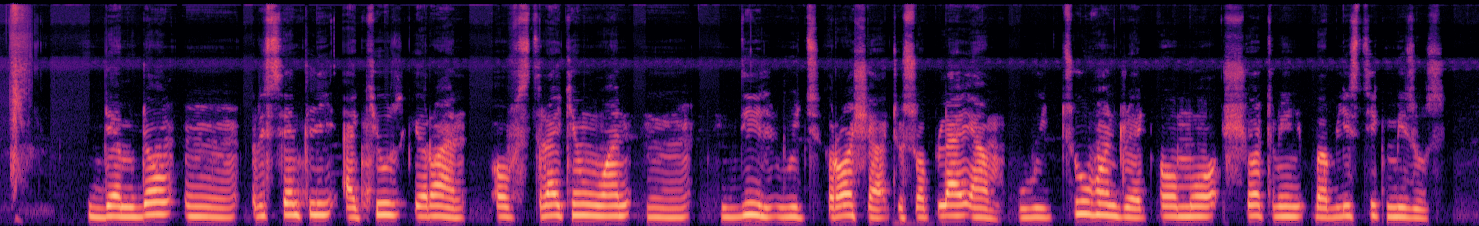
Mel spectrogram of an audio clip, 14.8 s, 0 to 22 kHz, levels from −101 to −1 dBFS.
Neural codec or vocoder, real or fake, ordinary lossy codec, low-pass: none; real; none; none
